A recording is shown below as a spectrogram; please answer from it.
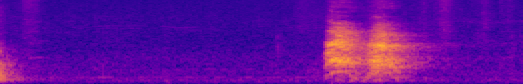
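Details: Border Terrier named Benji barking at a broom in a small room, with a loud, rough double bark after a quiet pause and the tail of an earlier bark at the start.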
